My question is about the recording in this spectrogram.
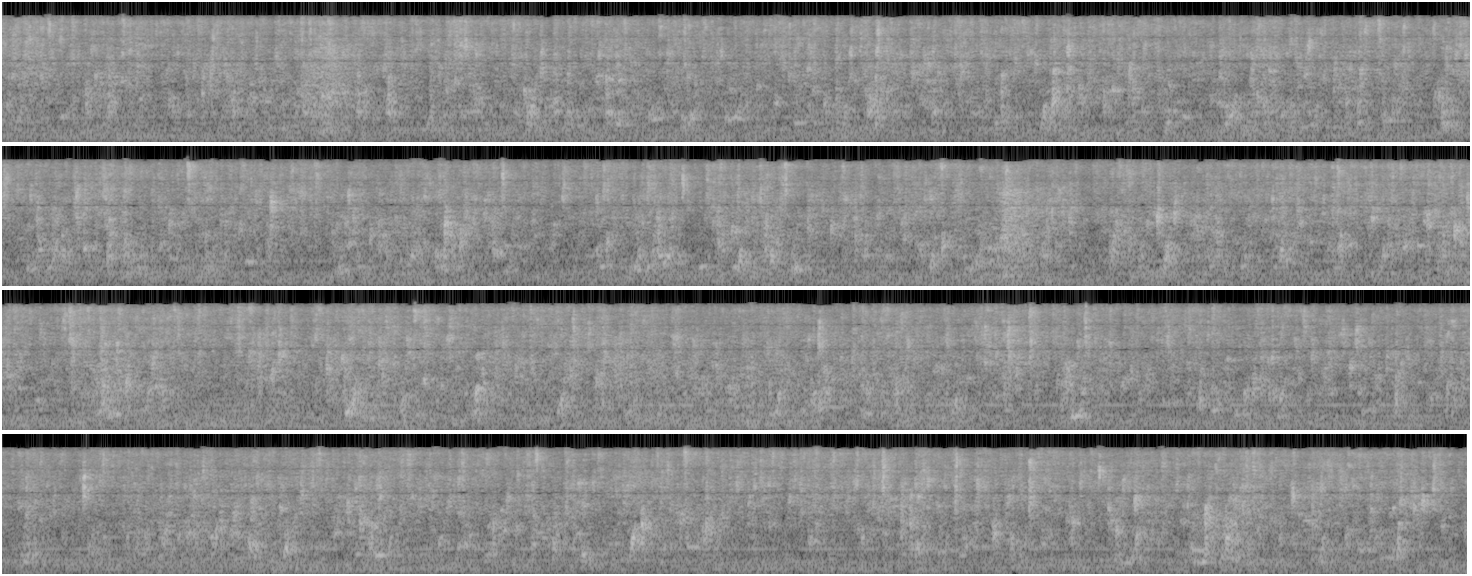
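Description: Indoor rock-wall water fountain: a thin stream of water pouring from a ceramic pot into a shallow pool, with water trickling down the rocks, making a steady splashing.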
